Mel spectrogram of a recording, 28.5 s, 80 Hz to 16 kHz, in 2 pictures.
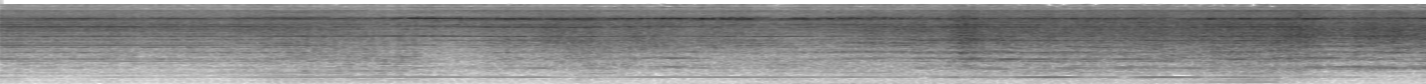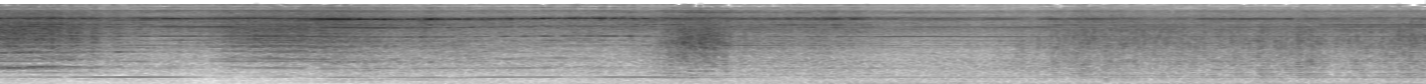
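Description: Align T-REX 450SE v2 electric RC helicopter in flight: a steady high whine from its battery-powered electric motor and drive gears over the hum of the spinning rotor. The sound swells louder several times, most sharply about 21 seconds in.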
